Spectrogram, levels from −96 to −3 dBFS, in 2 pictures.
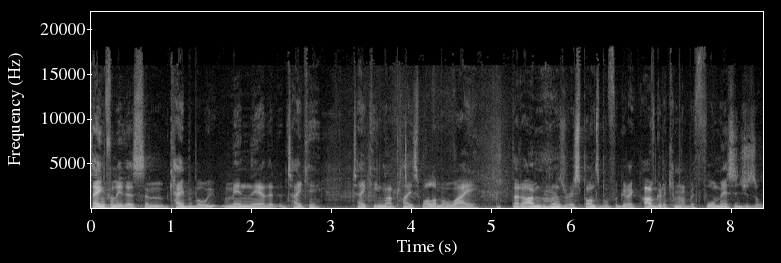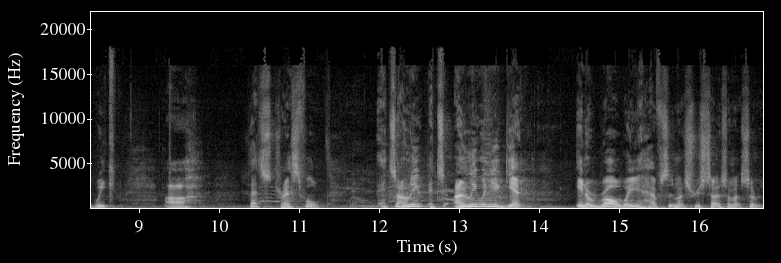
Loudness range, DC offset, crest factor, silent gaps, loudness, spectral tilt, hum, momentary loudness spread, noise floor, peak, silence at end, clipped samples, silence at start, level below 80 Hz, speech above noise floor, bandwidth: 8 LU; under 0.1%; 24 dB; none; -31 LUFS; -5.5 dB/octave; none; 14 LU; -55 dBFS; -8 dBFS; 0 s; under 0.1%; 0 s; -56 dBFS; 24 dB; 18 kHz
